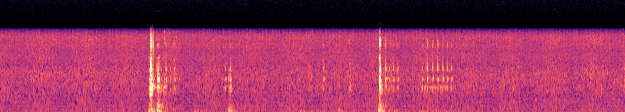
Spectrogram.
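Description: Hand buffing a car hood's clear coat with a cloth and polishing compound, under a steady low hum. Two sharp knocks come about two seconds apart, with a smaller one between them.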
